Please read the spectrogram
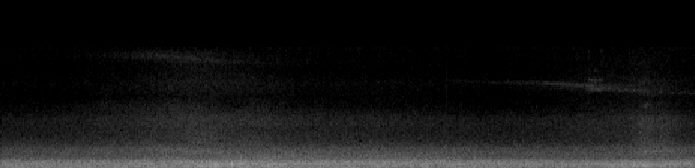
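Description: Road traffic on a bridge: a steady rushing noise, with a van driving past that is loudest about three seconds in.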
